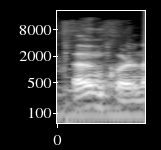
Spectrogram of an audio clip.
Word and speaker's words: Anchor: E o, o interessante dessa, dessa plataforma ali que o, que o Sérgio mostrou agora, ali, o, o Anchor, o Anchor, cada um chama de um jeito a pronúncia ali, né? Mas seria Anchor, né?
